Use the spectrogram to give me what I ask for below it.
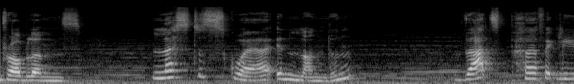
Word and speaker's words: Leicester: out more pronunciation problems Leicester Square in London that's perfectly ludicrous look at this one it's written la ice stir and pronounced Leicester to rhyme with Uncle Fester that's not on either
